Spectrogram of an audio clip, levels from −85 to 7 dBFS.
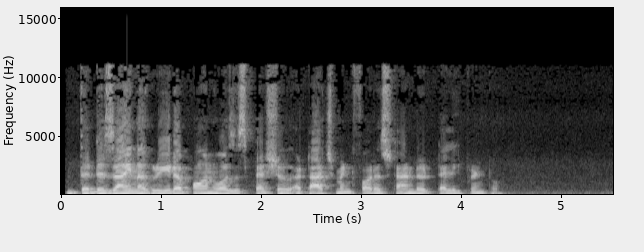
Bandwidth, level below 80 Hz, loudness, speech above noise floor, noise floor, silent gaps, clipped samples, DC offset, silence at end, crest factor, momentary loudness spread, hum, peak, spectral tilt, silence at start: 11.5 kHz; -36 dBFS; -13 LUFS; 33 dB; -45 dBFS; none; under 0.1%; under 0.1%; 1.1 s; 14 dB; 9 LU; none; 0 dBFS; -5.5 dB/octave; 0.05 s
